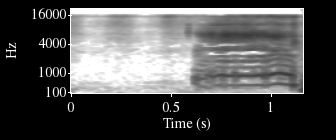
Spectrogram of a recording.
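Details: Hoarse meow from a tabby cat whose voice is lost from excessive meowing (feline dysphonia).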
